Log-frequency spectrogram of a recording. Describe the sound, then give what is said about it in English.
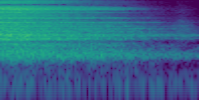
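A single slow, steady exhale during a breathing exercise, breathy, gradually fading over about two seconds with no talking. “Out.”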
